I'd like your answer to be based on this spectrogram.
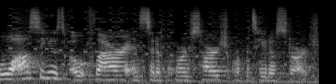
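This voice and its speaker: A woman talking at a fairly quick pace over clear background music. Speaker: military chef instructor. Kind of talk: tutorial. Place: kitchen.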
